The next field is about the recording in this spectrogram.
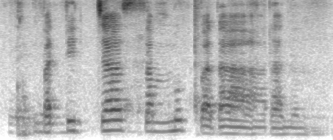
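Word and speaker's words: paṭiccasamuppāda: 이제 이렇게 아시는 걸로 하고 오늘은 수러를 연기 빠띠짜 쌈묵바다라는 빨리어로는 그렇게 발음이 되는데요.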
